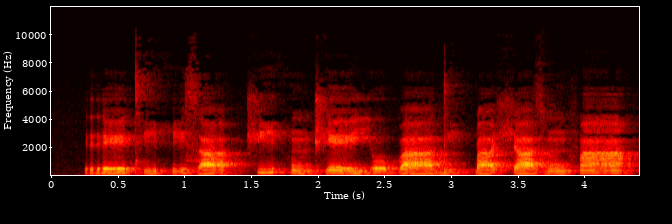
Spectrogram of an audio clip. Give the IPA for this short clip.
r eː˨ tʰ i˨ h i˨ z a˨ | t͡ʃ i˦ h ũ˨ d͡ʒ eː˦˨ j o˦ b aː˨ d i˨ k͡p a˨ ʃ a˨ z ũ˦ f ã˦

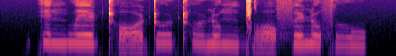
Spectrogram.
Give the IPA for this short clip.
k e ŋ w e ʈʰ ɔ̰ ʈ o̤ ʈʰ ɔ̤ ɳ u ŋ ɡ͡ǁ ɔ̰ f ɪ ɳ o f ɾ o̤ w

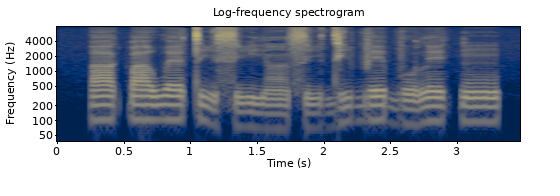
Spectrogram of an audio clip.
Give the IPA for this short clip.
a˦ k͡p a˦ w ɛ˦ t i˦˨ s i˨ j ã˨ s i˨ d i˨˦ b e˦ b o˧ l e˦ k͡p ũ˦

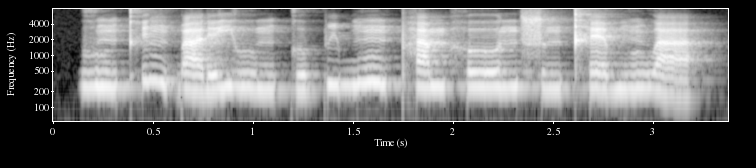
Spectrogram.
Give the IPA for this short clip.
ɣ ũ˨ kʼ ɪ˦˨ ŋ ɓ a˨ ɾ ɪ˦ j uː˨ m k ʊ˨˦ p i˦ b ũ˦˨ pʰ a˦ m h oː˦ n s ʊ˦ ŋ tʰ ɛ˦ b ũ˦ w a˨

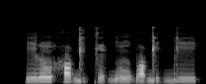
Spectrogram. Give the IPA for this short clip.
i˧ l ũ˦ h ɔ˦˨ ɡ i˧ k e˨ ɡ͡b ũ˨ ɡ͡b ɔ˧ ɡ i˧ ɡ͡b i˧

